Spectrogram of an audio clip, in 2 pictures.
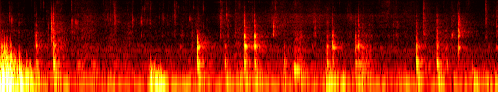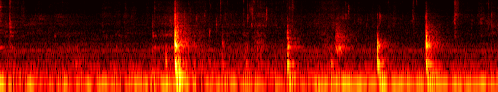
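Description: Gloved hands mixing chunks of lamb in a thick yogurt-and-spice marinade in a stainless steel bowl, making irregular short squishing and tapping sounds. The loudest comes right at the start.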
